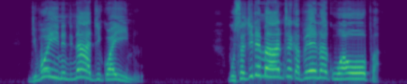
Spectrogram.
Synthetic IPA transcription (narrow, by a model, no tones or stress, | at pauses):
ndipɔinɛndinat̬ikwaiːnu | musat͡ʃitɛmantʰakapɛnakuwawɔːpa̰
